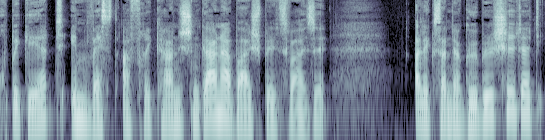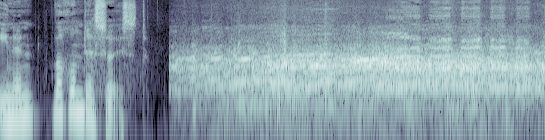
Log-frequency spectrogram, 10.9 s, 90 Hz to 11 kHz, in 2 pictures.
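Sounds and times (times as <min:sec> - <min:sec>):
speech: 0:00.0 - 0:07.5
hundreds of chickens clucking and squawking in a poultry barn: 0:07.2 - 0:10.8.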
